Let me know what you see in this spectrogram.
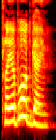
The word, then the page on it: play a board game: British English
